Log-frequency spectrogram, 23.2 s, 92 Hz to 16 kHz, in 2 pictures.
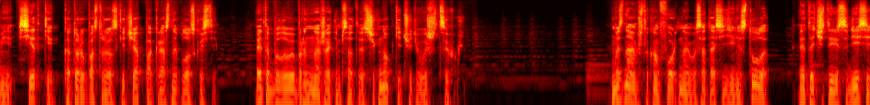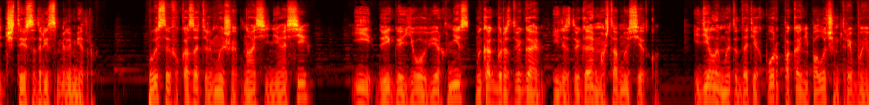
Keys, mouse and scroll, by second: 1.6-3.7 drag, 19.5-22.2 drag.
